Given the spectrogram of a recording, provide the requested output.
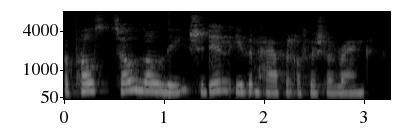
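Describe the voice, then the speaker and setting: A woman with a non-native accent, high pitch, ordinary pitch variation, and a moderate pace. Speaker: audiobook narrator. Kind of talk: reading aloud.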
